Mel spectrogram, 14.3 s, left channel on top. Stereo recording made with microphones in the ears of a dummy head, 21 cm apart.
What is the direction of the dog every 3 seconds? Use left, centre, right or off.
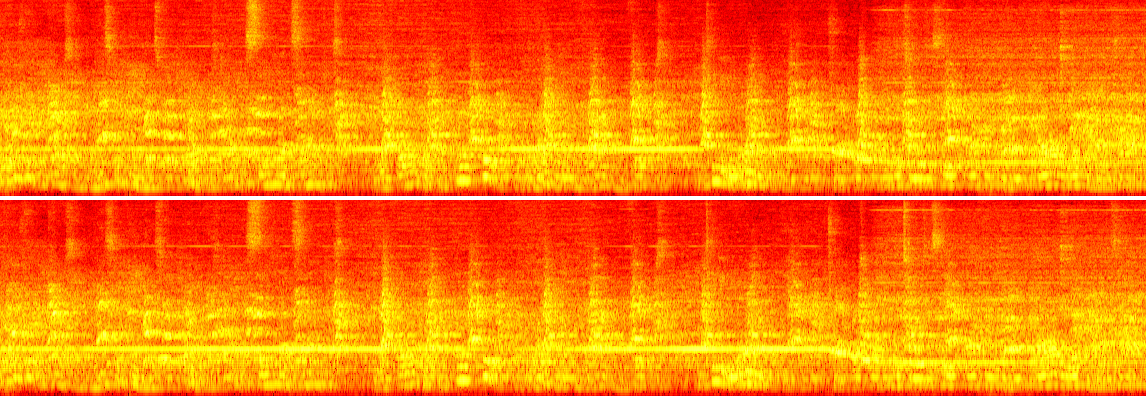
right, right, centre, left, left.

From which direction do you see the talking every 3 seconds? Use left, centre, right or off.
left, left, centre, right, right.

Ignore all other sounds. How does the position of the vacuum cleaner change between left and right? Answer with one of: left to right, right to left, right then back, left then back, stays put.
right then back.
